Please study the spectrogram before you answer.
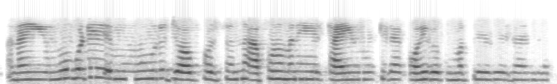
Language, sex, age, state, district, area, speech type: Odia, female, 45-60, Odisha, Sundergarh, rural, conversation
